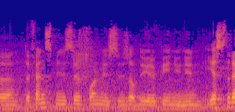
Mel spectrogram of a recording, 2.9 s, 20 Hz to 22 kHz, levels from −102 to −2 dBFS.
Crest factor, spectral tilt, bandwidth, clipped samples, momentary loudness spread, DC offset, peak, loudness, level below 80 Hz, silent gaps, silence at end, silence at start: 20 dB; -4.5 dB/octave; 11.5 kHz; under 0.1%; 3 LU; under 0.1%; -14 dBFS; -35 LUFS; -56 dBFS; none; 0 s; 0 s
